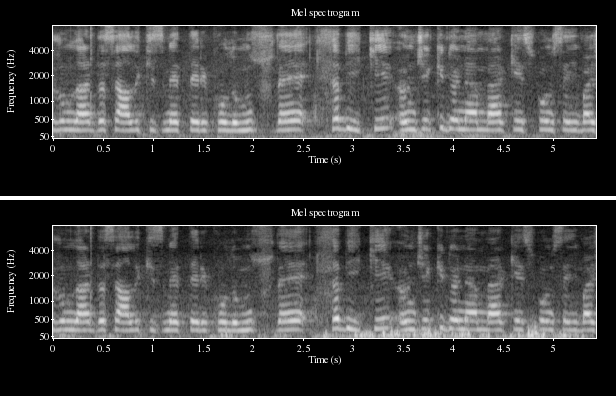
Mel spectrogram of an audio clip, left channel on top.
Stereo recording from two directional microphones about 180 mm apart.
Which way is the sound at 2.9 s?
35° right (ahead or behind).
